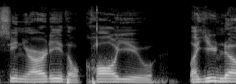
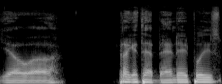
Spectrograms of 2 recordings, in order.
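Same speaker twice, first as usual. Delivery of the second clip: put-on nice, very polite tone; 2 semitones lower than usual. Recounting a flight, the speaker replays asking the lady for a Band-Aid; retelling asking very nicely. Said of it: "Very nicely".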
